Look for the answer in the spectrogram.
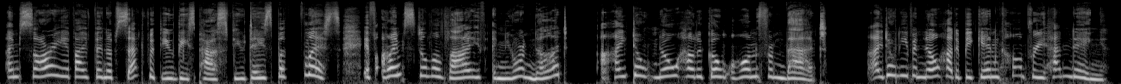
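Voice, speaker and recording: Playing Wanda, a devoted young woman tearfully begging her friend, the performer pushes her voice very high, well above her narrating voice. The delivery is moderately paced and a bit bright, in a dry, studio-quality recording.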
